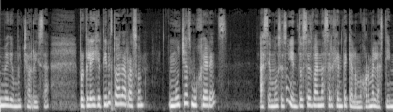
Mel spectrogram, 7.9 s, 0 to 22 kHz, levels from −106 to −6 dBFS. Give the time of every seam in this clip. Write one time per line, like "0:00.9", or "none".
0:05.7

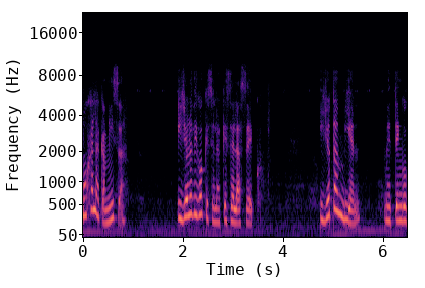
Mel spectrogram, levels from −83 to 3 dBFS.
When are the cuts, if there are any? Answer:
0:02.8

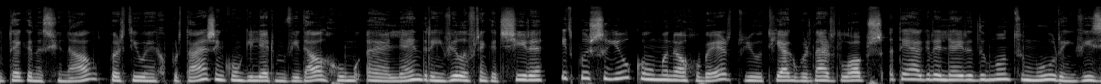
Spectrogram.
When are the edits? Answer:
none

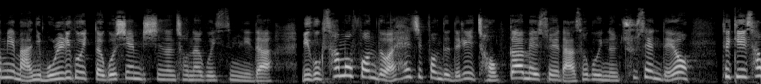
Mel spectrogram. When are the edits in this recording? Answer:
none

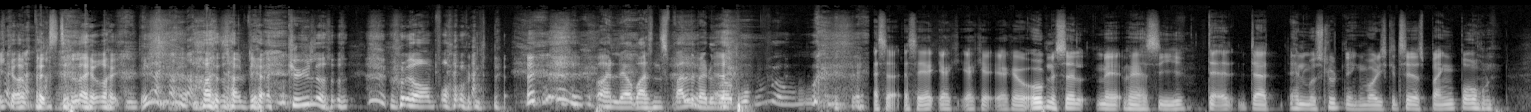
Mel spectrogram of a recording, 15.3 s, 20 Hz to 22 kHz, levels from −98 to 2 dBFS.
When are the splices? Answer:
0:08.7
0:12.1

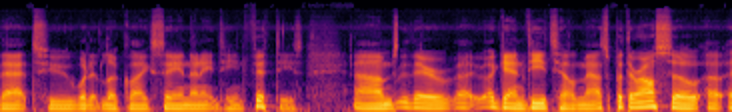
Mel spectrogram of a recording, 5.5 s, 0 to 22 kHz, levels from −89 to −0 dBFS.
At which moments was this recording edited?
0:02.9
0:03.9

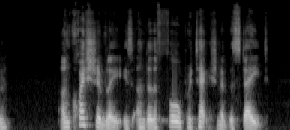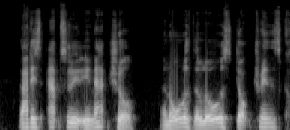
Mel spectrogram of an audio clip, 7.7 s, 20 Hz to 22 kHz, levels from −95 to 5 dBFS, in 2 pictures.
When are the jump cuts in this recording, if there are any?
none

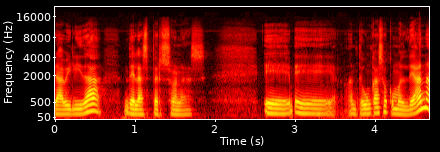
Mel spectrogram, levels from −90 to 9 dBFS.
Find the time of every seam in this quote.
0:02.9

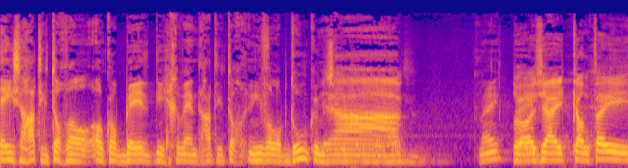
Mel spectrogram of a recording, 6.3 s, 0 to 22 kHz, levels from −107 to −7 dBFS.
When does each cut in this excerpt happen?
0:05.1

